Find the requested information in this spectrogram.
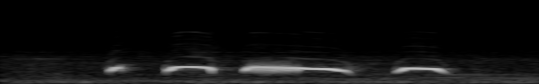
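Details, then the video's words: Spotted dove calling in the morning to lure other doves, in a clear cooing phrase: a short note, then two mellow hooting coos, the middle one long and drawn out, ending with a final shorter coo. "Chim cu gáy giọng đồng gáy gọi bổi buổi sáng"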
